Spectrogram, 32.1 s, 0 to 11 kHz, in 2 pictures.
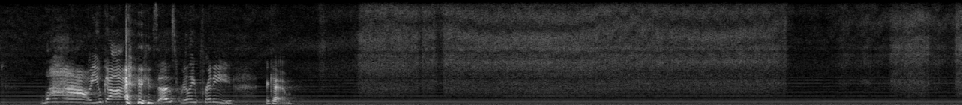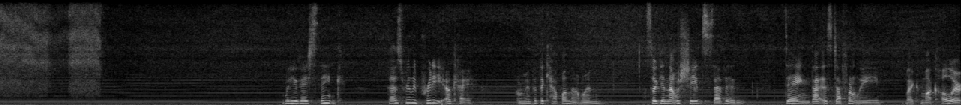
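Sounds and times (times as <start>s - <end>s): compressor humming: 0.0s - 5.1s
airbrush hissing: 5.1s - 13.3s, 13.9s - 17.9s.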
